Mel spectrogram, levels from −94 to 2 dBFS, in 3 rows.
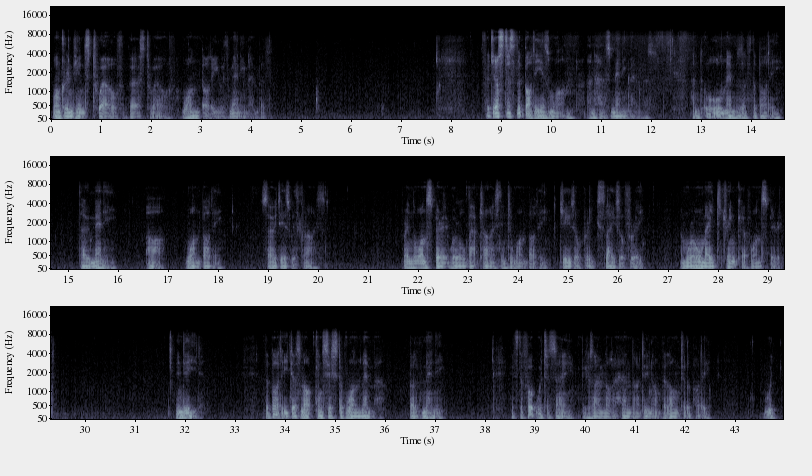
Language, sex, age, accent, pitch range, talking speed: English, male, 60-79, British, 65-75 Hz, 130 wpm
